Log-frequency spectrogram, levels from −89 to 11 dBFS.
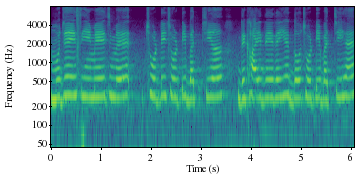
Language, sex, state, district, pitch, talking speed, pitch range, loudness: Hindi, female, Uttar Pradesh, Gorakhpur, 285 Hz, 140 wpm, 270-295 Hz, -14 LUFS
